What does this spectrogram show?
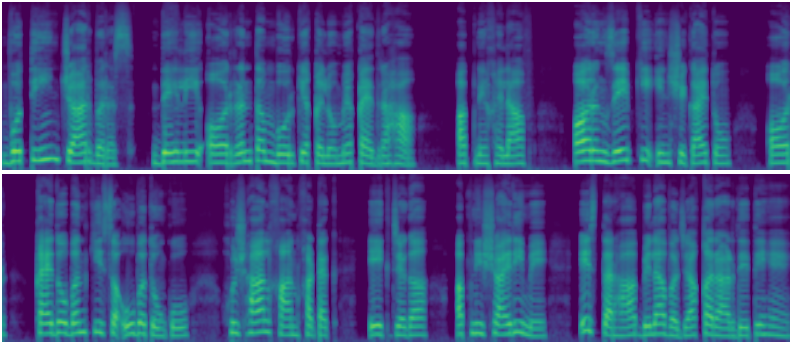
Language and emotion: Urdu, neutral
